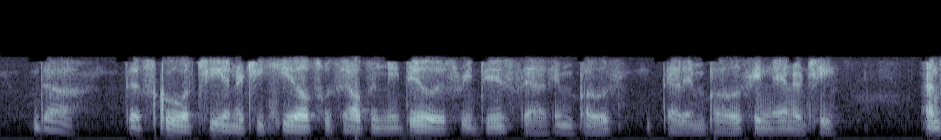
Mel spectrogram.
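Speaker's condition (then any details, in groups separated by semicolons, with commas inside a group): Laryngectomy; learned to talk differently, different tone of voice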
